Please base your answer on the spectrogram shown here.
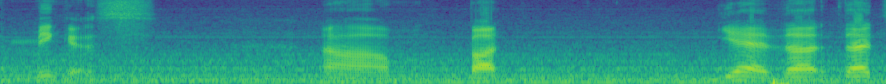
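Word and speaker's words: Menzies: like it which is where the name menes comes from um actually pronounced in Scottish as migus um but yeah that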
